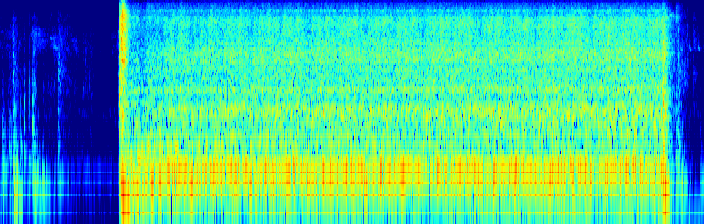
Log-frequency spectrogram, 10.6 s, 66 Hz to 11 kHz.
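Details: 1960 B-spec Daimler Dart SP250, dormant three years, first start using a NOCO GB40 lithium jump pack: the engine catches at once and settles into a steady, even V8 idle with no misses or knocks. A normal start and idle.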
